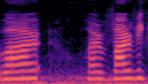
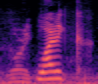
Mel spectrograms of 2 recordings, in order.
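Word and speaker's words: Warwick: এটার নাম হচ্ছে ওয়ারউইক ক্যাসেল। ওয়ারিক ওয়ারিক ও আমি ডাব্লিউকে জার্মান উচ্চারণ করি, ক্রেজি।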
